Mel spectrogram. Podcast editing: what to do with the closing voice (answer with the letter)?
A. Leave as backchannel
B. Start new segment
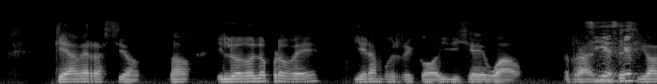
B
